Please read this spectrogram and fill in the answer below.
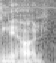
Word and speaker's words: Nihon: there's other actress mess nion nion it's actually pronounced Nihon native name Oh that's endonym oh that's what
